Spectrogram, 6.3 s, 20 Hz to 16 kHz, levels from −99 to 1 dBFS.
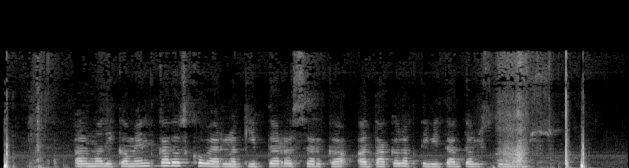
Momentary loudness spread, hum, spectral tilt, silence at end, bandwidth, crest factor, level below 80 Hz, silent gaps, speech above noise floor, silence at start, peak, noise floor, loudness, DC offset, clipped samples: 9 LU; none; -7.5 dB/octave; 0.4 s; 11.5 kHz; 24 dB; -50 dBFS; none; 19 dB; 0.05 s; 0 dBFS; -45 dBFS; -26 LUFS; under 0.1%; under 0.1%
